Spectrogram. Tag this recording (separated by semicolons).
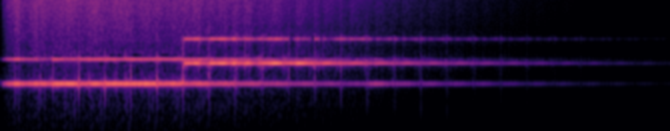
sound; soft; sfx; emotion; alien; signal; ringing; pattern; future; chiptone; gentle; tune; noise; effect; digital; space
